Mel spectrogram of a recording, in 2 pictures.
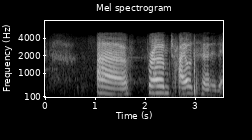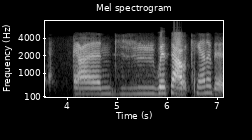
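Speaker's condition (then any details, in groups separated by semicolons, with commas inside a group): Cerebral palsy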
